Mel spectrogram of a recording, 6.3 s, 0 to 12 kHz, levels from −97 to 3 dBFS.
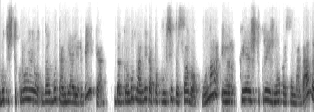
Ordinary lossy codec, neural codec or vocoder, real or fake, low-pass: Opus, 16 kbps; vocoder, 48 kHz, 128 mel bands, Vocos; fake; 10.8 kHz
